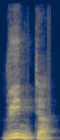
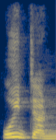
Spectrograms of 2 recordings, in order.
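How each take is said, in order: First: The word is said with a German pronunciation. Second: The word is said with an English pronunciation. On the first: The speaker calls it right. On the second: The speaker calls it wrong.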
